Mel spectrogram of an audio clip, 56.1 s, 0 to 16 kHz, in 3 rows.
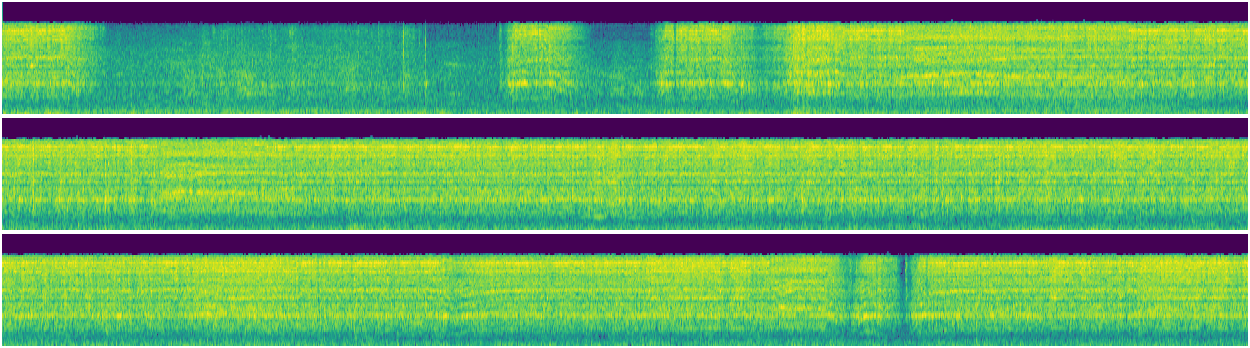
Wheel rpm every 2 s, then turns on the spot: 90, 0, 20, 30, 30, 70, 150, 160, 160, 160, 160, 160, 160, 160, 160, 160, 160, 160, 160, 160, 160, 160, 150, 160, 140, 100, 160, 160.
4-6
